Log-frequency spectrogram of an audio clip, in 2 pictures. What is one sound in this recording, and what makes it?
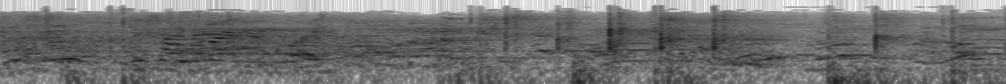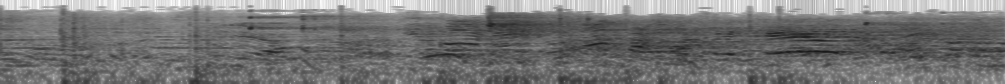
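A basketball bounces on a hardwood floor, echoing.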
